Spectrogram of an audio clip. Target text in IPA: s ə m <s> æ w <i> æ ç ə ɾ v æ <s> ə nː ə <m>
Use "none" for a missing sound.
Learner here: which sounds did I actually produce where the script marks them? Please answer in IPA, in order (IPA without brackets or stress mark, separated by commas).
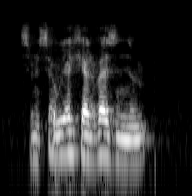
s, i, z, m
